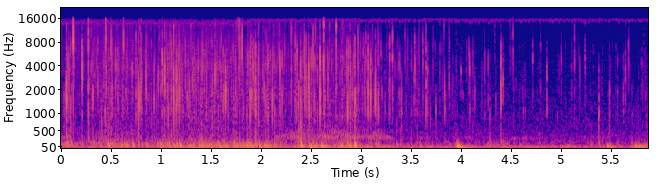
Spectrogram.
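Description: A clear plastic bubble wrap sheet held in both hands, with fingers popping the bubbles and crinkling the sheet close to the microphone. A dense run of sharp, bright pops and crackles sits over a low rumbling body, with a few louder thuds standing out near the middle and toward the end.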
